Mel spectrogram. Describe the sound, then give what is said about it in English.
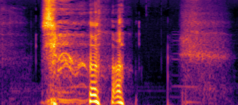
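A person sneezes during a live show on Black Squirrel Radio: a drawn-out, voiced gasping intake of breath leads into two sharp, loud bursts, followed by a short click and a soft breathy exhale. “I'm going to sneeze.”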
